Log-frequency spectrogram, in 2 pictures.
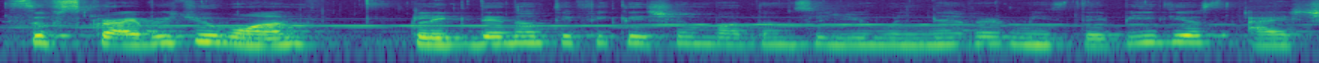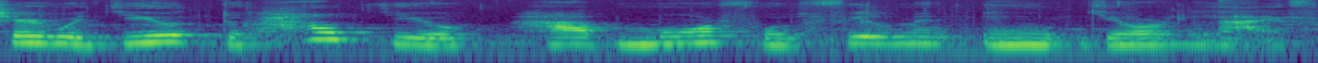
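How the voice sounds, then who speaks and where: With music in the background, a woman with a non-native accent talks at a moderate pace and a medium pitch, with fairly even intonation and hardly any pauses. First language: not English. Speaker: spiritual coach. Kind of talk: casual vlog monologue.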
